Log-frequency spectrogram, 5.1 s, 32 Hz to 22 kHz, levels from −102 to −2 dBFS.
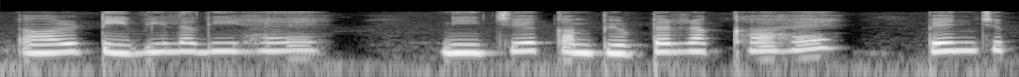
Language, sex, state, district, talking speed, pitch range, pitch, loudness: Hindi, female, Uttar Pradesh, Lucknow, 120 wpm, 255-295 Hz, 285 Hz, -16 LUFS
